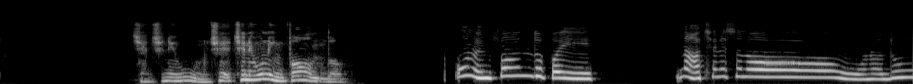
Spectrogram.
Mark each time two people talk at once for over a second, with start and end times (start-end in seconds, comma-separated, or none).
none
